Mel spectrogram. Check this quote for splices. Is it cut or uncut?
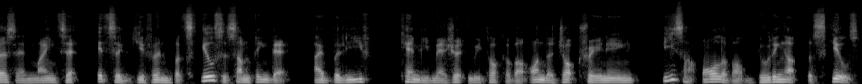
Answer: cut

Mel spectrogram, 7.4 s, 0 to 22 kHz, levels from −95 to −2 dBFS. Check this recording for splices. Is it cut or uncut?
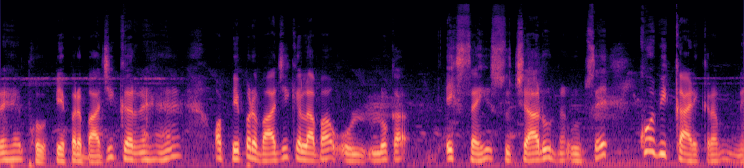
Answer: uncut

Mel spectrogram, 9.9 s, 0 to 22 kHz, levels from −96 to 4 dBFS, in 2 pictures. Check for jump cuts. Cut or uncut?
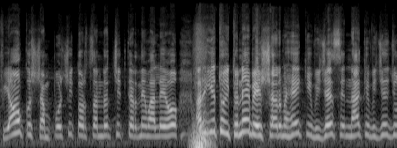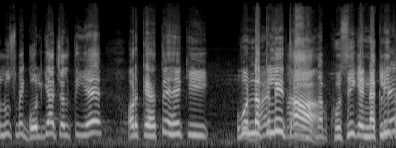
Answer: cut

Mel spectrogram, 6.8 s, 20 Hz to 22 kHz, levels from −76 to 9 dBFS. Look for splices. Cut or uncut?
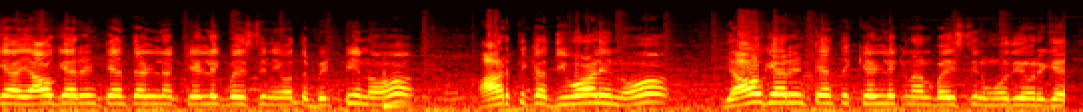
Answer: uncut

